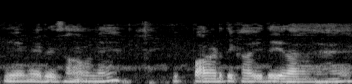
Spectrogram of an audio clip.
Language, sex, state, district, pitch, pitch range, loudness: Hindi, male, Haryana, Charkhi Dadri, 130 Hz, 110-135 Hz, -18 LUFS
